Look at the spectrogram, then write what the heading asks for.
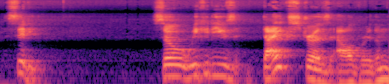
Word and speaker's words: Dijkstra: so we could use dijkstra's algorithm this is pronounced dijkstra to find the shortest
